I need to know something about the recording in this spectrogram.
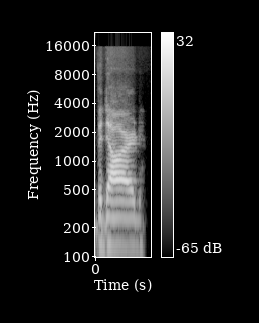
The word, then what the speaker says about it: Bedard: Both co-founders of Sweet Baby Inc., David Bedard, rhymes with retard, I know, and Kim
